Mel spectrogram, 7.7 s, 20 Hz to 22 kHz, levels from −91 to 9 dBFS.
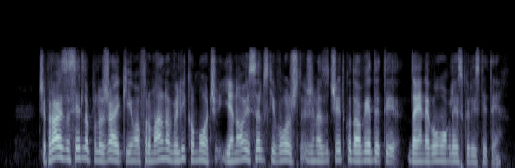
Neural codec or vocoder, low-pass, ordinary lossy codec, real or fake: codec, 16 kHz, 6 kbps, DAC; none; none; fake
